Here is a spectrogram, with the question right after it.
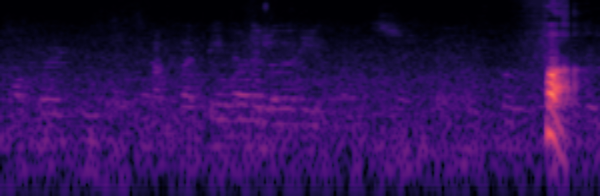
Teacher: Upper teeth and lower lip. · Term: labiodental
